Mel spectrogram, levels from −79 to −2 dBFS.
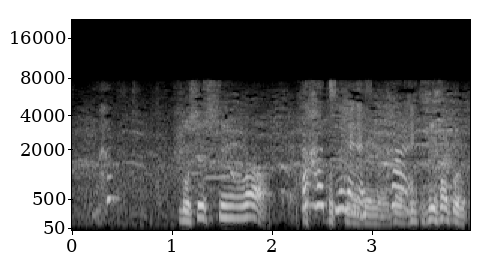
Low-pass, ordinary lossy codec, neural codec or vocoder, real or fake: none; none; none; real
